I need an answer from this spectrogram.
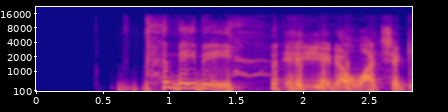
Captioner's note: laughs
